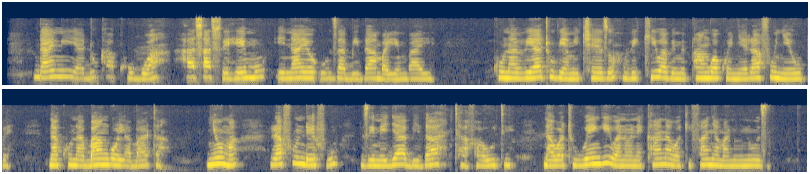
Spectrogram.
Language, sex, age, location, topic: Swahili, female, 25-35, Nairobi, finance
